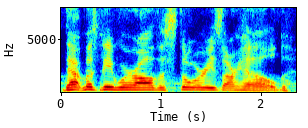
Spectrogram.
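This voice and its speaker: The host of a coloring book channel chats casually on a live stream while leafing through a book, with soft music playing behind her. Her medium-pitched voice is gravelly and darkish, at a moderate pace. Her S sounds whistle, and she exclaims in a folksy, gushing way.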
